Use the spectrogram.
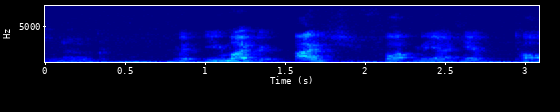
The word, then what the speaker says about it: Minogue: you probably heard kylie monolong's music without realizing it i i'm just i swear that's pronounced minogue you might be i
